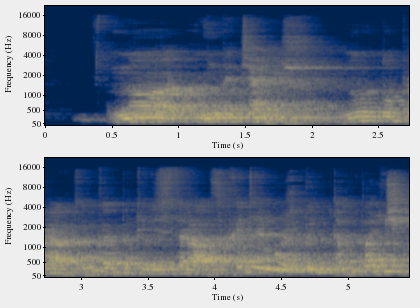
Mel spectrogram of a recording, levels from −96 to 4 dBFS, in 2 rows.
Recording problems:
off-mic speech; far
room echo; noticeable; dies away in 1.6 s

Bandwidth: 16 kHz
